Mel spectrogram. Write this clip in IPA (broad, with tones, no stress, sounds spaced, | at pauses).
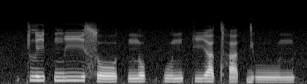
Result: k l i˥˩ t̚ m iː˥˩ s oː˨˩ t̚ n o˦˥ k̚ p u˦˥ n k i˥˩ a̯ tʰ a˨˩ t̚ j uː˨˩ n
